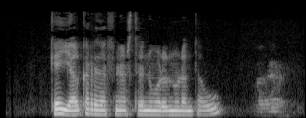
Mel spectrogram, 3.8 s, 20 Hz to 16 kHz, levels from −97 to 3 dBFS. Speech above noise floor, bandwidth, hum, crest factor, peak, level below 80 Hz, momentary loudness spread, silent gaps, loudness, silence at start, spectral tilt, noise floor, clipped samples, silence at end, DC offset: 24 dB; 10.5 kHz; none; 18 dB; -8 dBFS; -80 dBFS; 22 LU; none; -25 LUFS; 0.65 s; -7.5 dB/octave; -48 dBFS; under 0.1%; 0.3 s; under 0.1%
